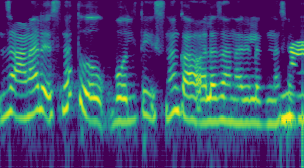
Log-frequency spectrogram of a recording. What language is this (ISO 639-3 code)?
mar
